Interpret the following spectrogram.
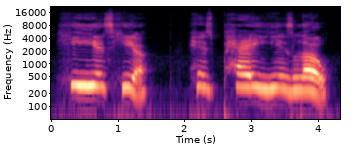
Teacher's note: your first vowel is going to be a smiley E vowel, meaning your mouth is E, your mouth is in this shape. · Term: linking with y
